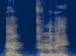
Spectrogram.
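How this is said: The word is said in the British way. "the British English usually uh, pronounces it as antimony"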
